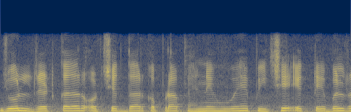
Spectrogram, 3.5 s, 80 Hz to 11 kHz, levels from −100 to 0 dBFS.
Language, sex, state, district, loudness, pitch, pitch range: Hindi, female, Uttar Pradesh, Lalitpur, -17 LUFS, 210 Hz, 205-220 Hz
